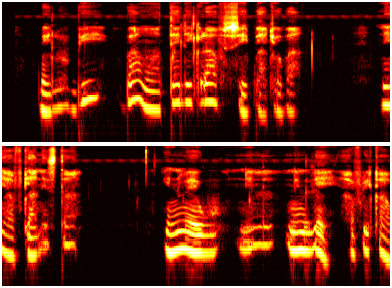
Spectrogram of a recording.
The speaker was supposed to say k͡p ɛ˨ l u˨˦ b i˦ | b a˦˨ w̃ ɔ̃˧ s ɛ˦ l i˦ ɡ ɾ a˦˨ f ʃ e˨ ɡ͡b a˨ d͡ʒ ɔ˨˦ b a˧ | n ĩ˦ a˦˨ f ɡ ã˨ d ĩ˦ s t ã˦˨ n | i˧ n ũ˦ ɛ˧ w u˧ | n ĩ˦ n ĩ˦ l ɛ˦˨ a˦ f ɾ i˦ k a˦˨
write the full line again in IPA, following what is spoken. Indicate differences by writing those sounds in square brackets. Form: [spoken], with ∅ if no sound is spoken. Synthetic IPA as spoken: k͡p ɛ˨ l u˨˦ b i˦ | b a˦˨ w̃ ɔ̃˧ [t] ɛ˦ l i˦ ɡ ɾ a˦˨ f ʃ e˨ ɡ͡b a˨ d͡ʒ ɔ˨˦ b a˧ | n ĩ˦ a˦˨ f ɡ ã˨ [n] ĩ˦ s t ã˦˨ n | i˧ n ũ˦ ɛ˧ w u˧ | n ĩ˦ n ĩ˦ l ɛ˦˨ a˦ f ɾ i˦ k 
